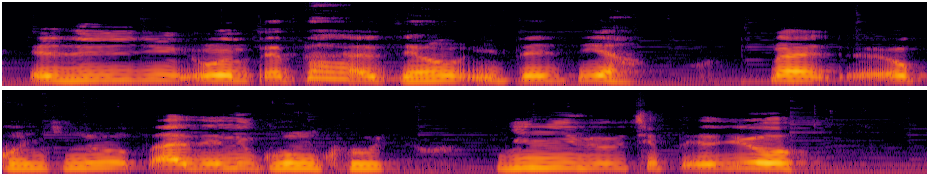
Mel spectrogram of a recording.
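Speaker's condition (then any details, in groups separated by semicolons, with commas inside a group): Cerebral palsy; affects arms and legs; some difficulty speaking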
